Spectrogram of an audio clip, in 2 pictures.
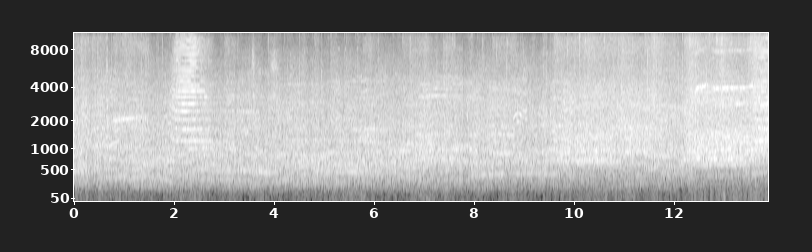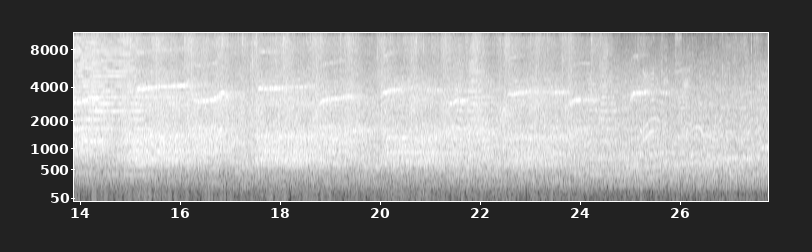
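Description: A large crowd in a big sports hall cheering and shouting, many voices at once, with high calls and a couple of brief shrill blasts. It grows a little louder about halfway through.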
